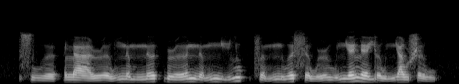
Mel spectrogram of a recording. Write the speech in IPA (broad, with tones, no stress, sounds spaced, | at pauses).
s u˨˩ ə̯ | l aː˨˩ ɹ ə˨˩˦ w n ə˧ m n əː˦˥ k̚ ɹ əː˧˥ n ə˨˩˦ m ɲ i˨˩˦ l u˦˥ k̚ f ə˨˩˦ m n u˧˥ ə̯ s ə˨˩ w ɹ u˨˩˦ ɲ ɛ˧˥ l ɛ˧ j ə˨˩ w ɲ a˧ w ʂ ə˨˩ w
